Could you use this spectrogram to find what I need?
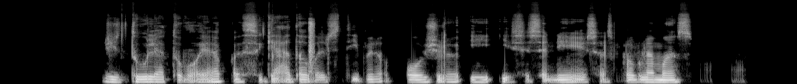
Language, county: Lithuanian, Kaunas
